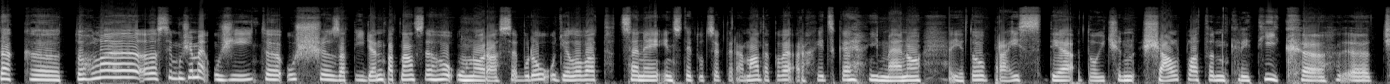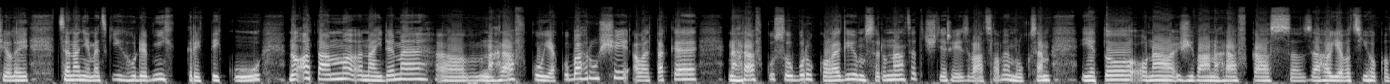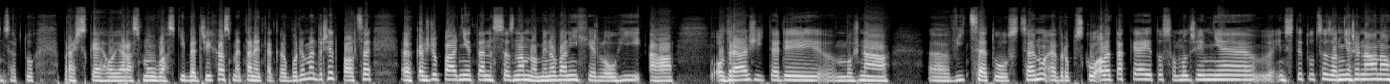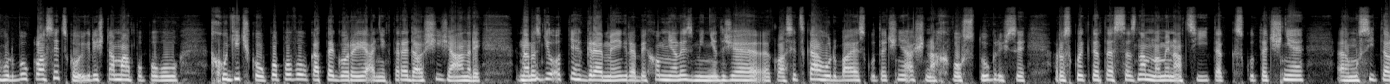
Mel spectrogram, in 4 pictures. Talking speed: 135 wpm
